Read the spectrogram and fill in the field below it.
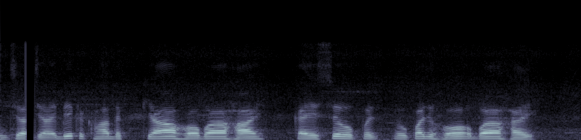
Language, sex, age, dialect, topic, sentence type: Magahi, male, 18-24, Central/Standard, agriculture, question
